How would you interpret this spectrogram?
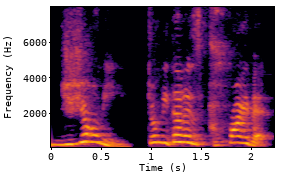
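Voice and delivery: high-pitched, protesting dad; mock indignant dad. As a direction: act out an embarrassed father objecting. Dad embarrassed that daughter heard video.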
